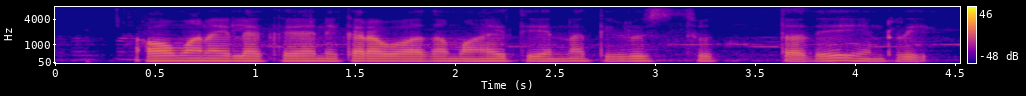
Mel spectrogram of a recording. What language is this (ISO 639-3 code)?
kan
